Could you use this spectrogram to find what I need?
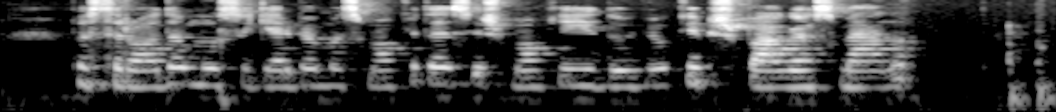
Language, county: Lithuanian, Kaunas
